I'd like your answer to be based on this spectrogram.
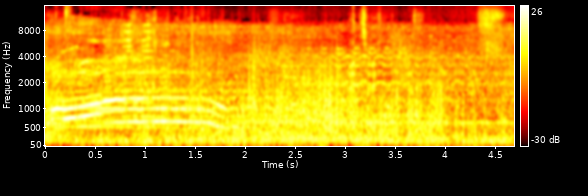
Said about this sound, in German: Wir müssen ja ein bisschen gegen den Wind stellen hier.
